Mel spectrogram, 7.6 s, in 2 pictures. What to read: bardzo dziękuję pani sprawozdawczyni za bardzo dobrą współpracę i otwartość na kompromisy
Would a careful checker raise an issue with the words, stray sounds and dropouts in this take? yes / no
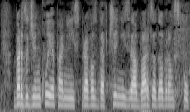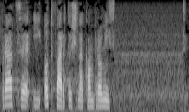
no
